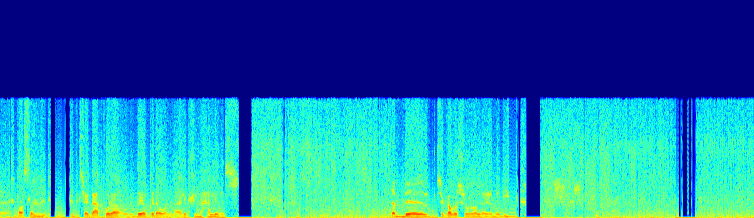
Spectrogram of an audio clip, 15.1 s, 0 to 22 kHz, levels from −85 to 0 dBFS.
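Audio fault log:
throughout: low bit depth without dither, likely from truncation to 4 bits; error tracks the speech, giving grainy distortion about 10 dB below signal, quiet parts sputtering.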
